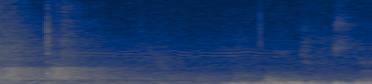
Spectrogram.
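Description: Audience applause dying away in the first half-second, then a lull with a few low, irregular bumps in the second half.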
